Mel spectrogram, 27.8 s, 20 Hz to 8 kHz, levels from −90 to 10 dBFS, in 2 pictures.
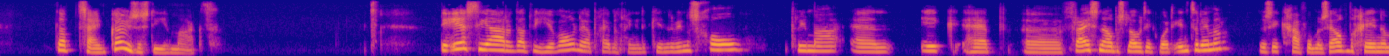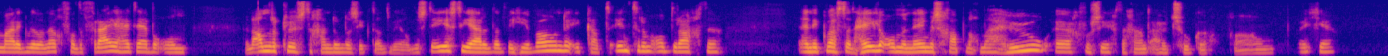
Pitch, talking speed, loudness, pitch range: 185 Hz, 190 wpm, -20 LUFS, 175-215 Hz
